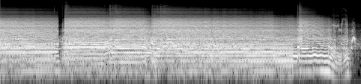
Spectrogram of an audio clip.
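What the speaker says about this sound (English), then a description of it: "And with the Metal Zone engaged, it sounds something like this." Heavily distorted electric guitar driven by a Metal Zone pedal into a Marshall amp, loud sustained chords with brief pauses between changes and a final slide as the notes cut off.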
